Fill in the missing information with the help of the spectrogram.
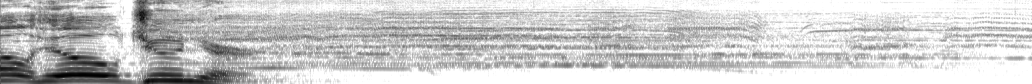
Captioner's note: attendees cheering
